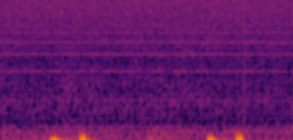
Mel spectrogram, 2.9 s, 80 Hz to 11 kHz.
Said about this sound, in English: All right, so let's press enter to play scene 1 of A Blind Legend. Loading. And that's his heartbeat going.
